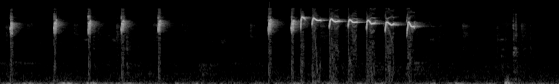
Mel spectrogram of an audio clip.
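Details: Orange-headed thrush, bunga api form, singing hard: five evenly spaced sharp high chips, then a rapid sequence of about nine high whistled notes falling slightly in pitch.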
